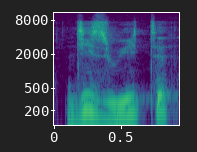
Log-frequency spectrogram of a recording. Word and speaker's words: dix-huit: أما بالنسبة للرقمين 18 و 19، فإن الحرف ' x' يُنطق 'z'. نحن نقول "dix-huit.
